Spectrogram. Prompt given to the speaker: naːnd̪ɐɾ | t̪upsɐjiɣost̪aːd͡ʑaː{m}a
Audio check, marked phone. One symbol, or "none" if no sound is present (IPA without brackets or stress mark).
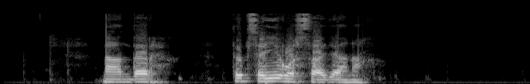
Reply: n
